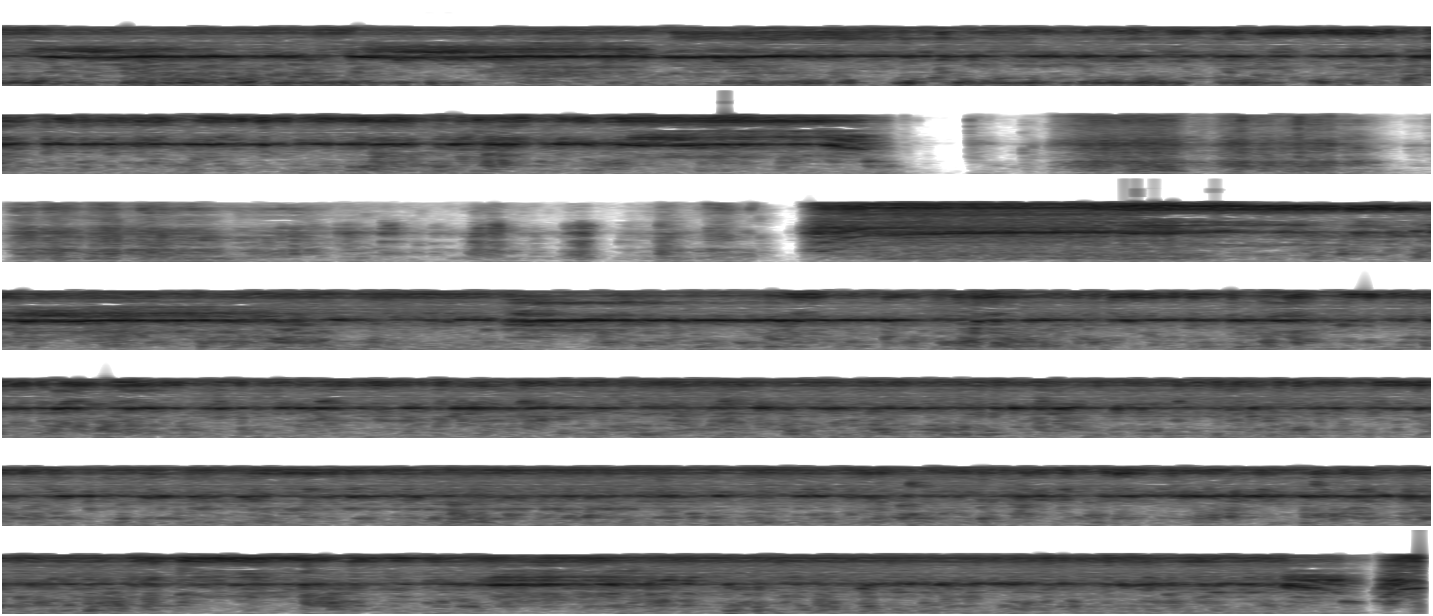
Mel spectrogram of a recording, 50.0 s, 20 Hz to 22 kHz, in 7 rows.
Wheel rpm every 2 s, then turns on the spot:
230, 230, 230, 230, 240, 210, 30, 20, 10, 90, 230, 230, 230, 230, 230, 230, 230, 230, 230, 230, 230, 230, 230, 230, 200.
12-16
